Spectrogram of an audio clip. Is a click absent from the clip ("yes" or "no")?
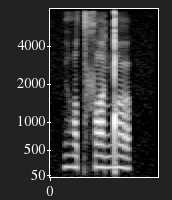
no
